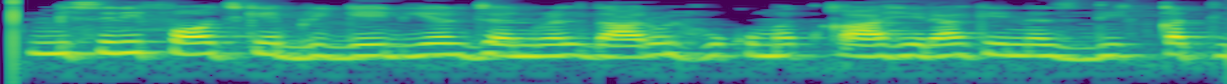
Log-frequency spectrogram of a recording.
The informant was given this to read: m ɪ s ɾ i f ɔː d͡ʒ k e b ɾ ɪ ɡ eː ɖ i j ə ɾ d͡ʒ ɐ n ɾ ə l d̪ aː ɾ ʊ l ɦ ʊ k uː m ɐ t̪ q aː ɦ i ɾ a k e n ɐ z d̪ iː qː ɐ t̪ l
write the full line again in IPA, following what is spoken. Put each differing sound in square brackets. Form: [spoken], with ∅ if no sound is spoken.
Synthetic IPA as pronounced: m ɪ s ɾ i f ɔː d͡ʒ k e b ɾ ɪ ɡ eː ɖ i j ə ɾ d͡ʒ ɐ n ɾ ə l d̪ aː ɾ ʊ l ɦ ʊ k uː m [ə] t̪ q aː ɦ [ɪ] ɾ a k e n ɐ z d̪ iː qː ɐ t̪ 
